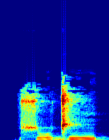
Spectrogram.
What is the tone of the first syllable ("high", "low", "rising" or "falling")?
low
